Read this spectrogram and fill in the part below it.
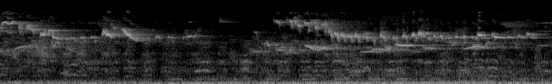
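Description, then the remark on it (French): Several birds chirp and sing at once in a steady, overlapping chorus of high trills and tweets over a low outdoor rumble like wind, at the Dulcine salt pans in Montenegro, in the Balkans. “Nous avons ici plus de 250 espèces recensées en Europe, ce qui est la moitié des espèces d'oiseaux européens.”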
